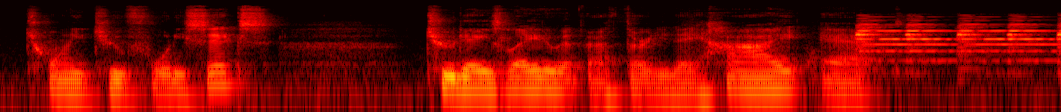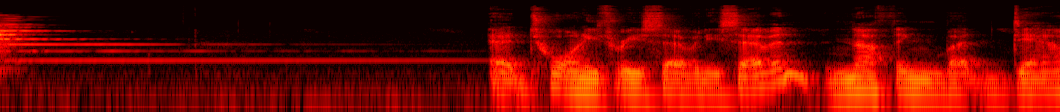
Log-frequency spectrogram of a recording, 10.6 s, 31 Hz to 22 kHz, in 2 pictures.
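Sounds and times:
speech: 0.2s - 1.4s, 2.1s - 4.5s, 7.9s - 10.5s
stock market opening bell ringing: 4.2s - 7.9s.

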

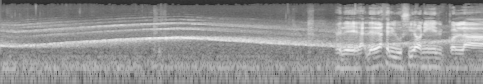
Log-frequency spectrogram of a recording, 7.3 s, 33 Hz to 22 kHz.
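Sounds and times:
ambulance siren wailing in a road tunnel: 0.0s - 7.2s
heavy rumble of traffic in a road tunnel: 0.0s - 7.2s
speech: 5.0s - 7.2s.

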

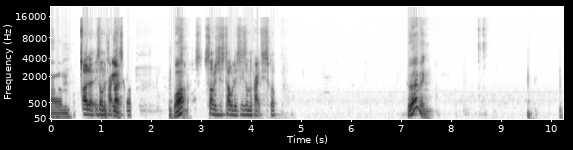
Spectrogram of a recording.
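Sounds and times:
speech: 0.1s - 1.7s, 2.4s - 4.6s, 7.1s - 7.7s
computer mouse clicking: 8.5s - 8.8s.

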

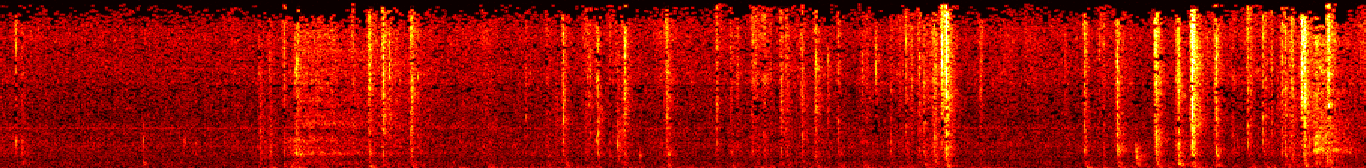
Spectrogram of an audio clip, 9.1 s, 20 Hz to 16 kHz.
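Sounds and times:
typing on a computer keyboard: 1.7s - 6.6s, 7.2s - 9.0s.

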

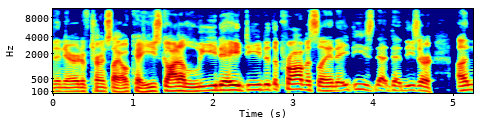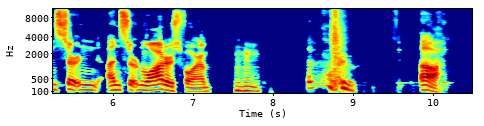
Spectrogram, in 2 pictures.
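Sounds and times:
speech: 0.0s - 9.1s, 9.8s - 10.2s
sneeze: 8.5s - 9.1s.

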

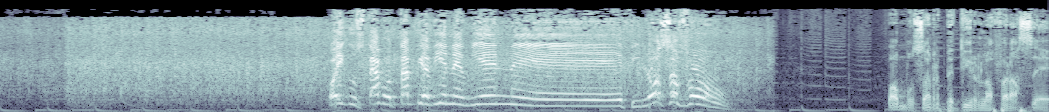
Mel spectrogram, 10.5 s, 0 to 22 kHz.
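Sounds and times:
dense applause: 0.0s - 7.8s
speech: 3.3s - 7.4s, 8.9s - 10.4s.

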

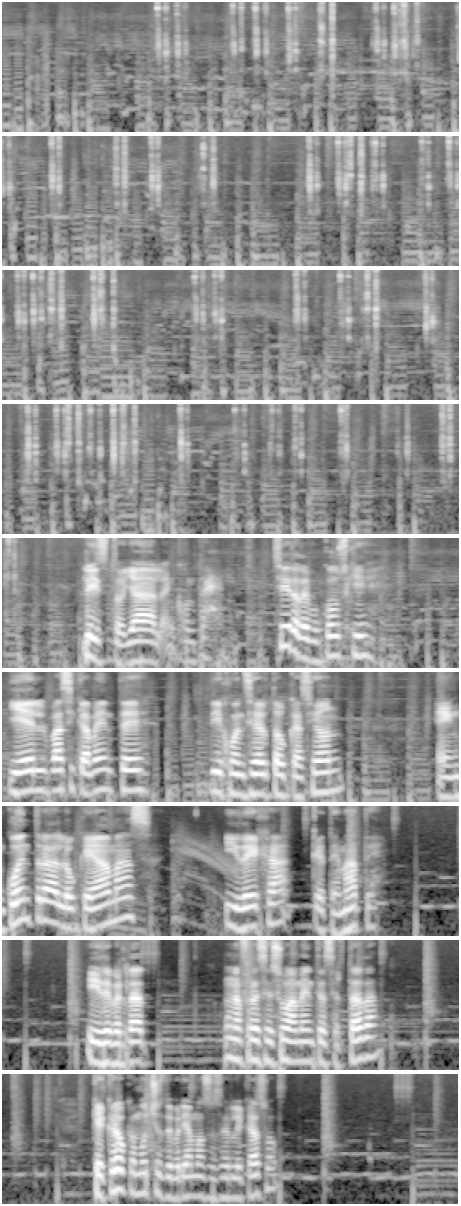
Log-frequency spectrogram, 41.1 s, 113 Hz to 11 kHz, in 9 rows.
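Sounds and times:
typing on a mechanical keyboard: 1.5s - 6.8s, 7.6s - 10.4s, 11.0s - 11.4s, 12.0s - 18.5s
speech: 19.1s - 20.4s, 21.0s - 22.1s, 22.9s - 26.3s, 27.2s - 29.0s, 29.6s - 31.3s, 32.8s - 33.6s, 34.2s - 35.9s, 37.5s - 39.5s.

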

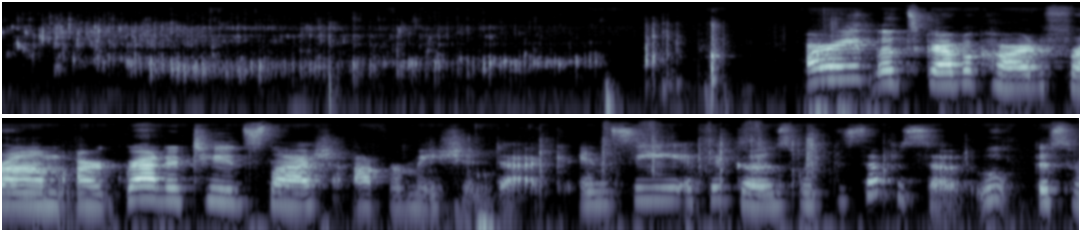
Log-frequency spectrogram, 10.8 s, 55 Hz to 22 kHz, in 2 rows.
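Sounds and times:
lemon and strawberry apple cider vinegar beverage pouring into a glass: 0.0s - 3.2s
speech: 4.0s - 10.7s.

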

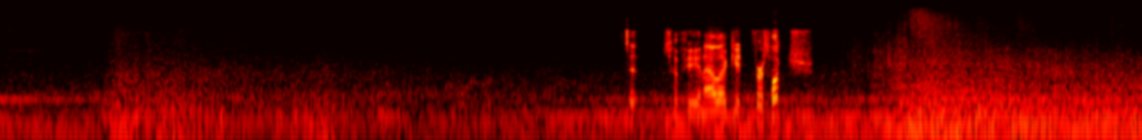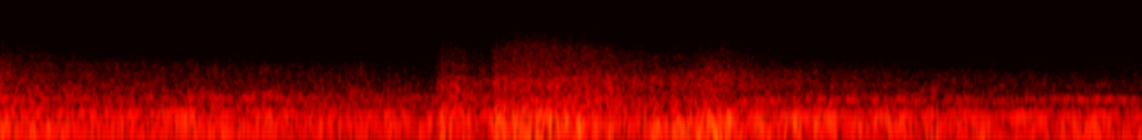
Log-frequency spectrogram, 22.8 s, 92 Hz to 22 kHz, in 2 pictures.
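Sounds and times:
rolling thunder of a snowstorm: 1.0s - 4.2s, 8.4s - 22.8s
speech: 6.3s - 8.2s.

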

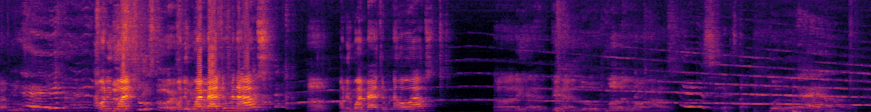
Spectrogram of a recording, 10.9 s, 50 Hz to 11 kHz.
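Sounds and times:
speech: 0.0s - 0.4s, 1.2s - 5.5s
laughter: 0.0s - 4.2s, 6.8s - 9.2s
emergency vehicle sirens passing outside: 0.0s - 10.8s.

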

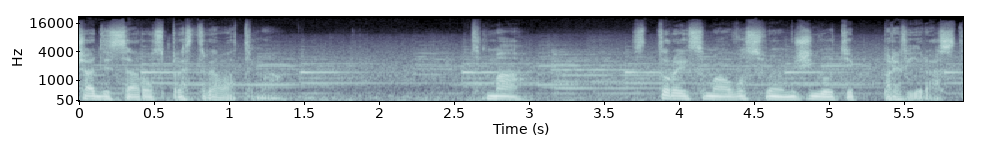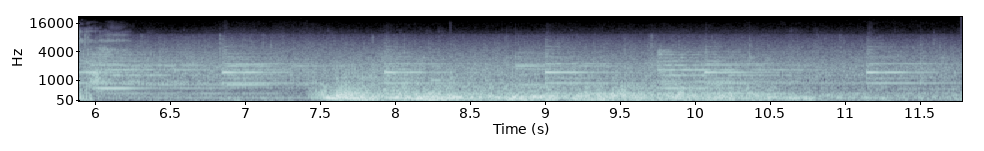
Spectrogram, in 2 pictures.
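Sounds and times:
speech: 0.0s - 1.7s, 2.7s - 3.1s, 3.7s - 6.3s
deep rumble of thunder: 0.0s - 11.7s
heavy downpour: 0.0s - 11.7s.

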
